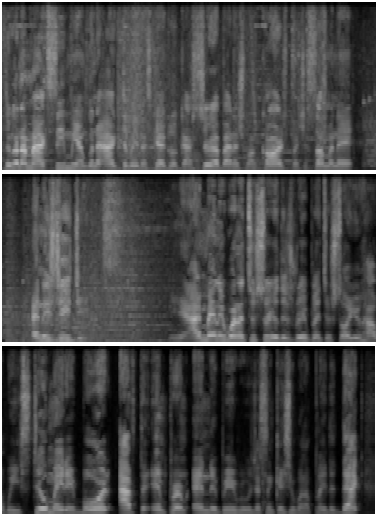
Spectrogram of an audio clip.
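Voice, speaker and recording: A man's voice: high-pitched, lively intonation, brisk, fairly bright tone, faint music behind. A man with a stuffy, congested voice giving hype, slangy commentary over card game replays. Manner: hype, slangy trash talk. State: congested from a cold. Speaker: gaming YouTuber. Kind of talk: casual gameplay commentary.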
